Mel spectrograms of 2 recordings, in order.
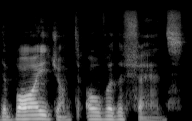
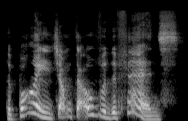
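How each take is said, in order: First: The tone sounds sad and subdued. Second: The pitch goes up, sounding happy. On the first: It is a sorrowful story. "if you want to make it a sad story" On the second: It is a cheerful story about sport. "Is it a happy story? ... the intonation going up can make the boy happy"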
